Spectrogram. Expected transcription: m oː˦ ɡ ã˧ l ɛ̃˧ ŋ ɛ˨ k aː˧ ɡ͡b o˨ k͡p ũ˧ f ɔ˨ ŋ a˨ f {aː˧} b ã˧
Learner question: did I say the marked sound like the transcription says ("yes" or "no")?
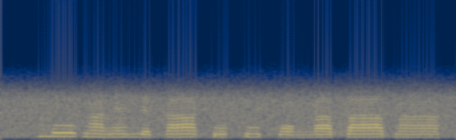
yes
